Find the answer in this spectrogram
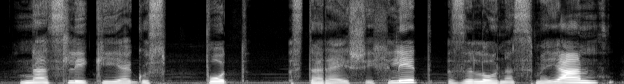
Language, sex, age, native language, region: Slovenian, female, 30-49, Slovenian, Southeast Slovenia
